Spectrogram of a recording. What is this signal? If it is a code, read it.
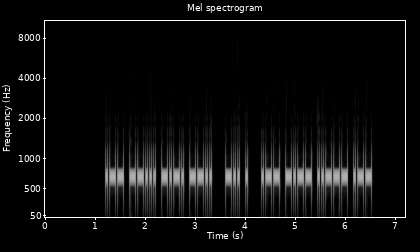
Morse code, heard as a keyed tone, about 30 wpm, 700 Hz. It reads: W7CZ DE WY2W
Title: USA Callsign DE Callsign - 4 Characters - 30wpm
